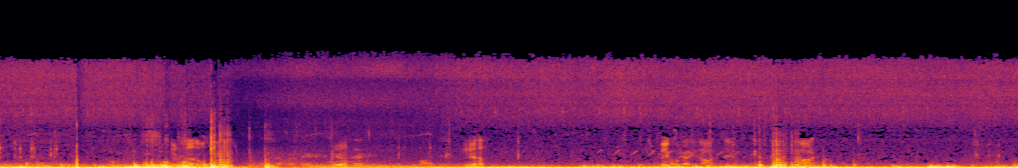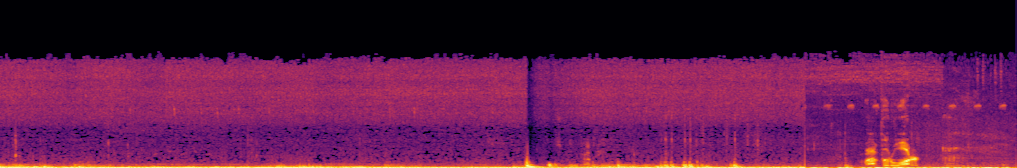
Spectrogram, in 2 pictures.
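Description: Bass boat's electric trolling motor running with a steady low hum, cutting off about a second before the end. Faint voices and a few small knocks on the boat lie over it.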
